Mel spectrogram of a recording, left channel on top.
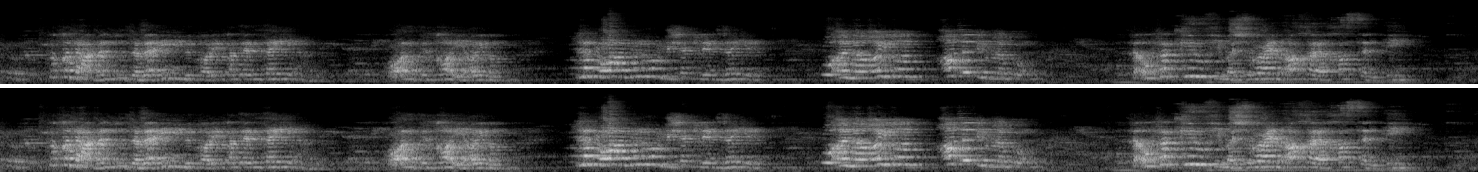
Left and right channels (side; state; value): left; quieter; 5.3 dB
